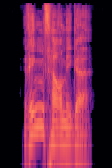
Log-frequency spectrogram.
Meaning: inflection of ringförmig: 1. strong/mixed nominative/accusative feminine singular 2. strong nominative/accusative plural 3. weak nominative all-gender singular
- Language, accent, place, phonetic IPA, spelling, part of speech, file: German, Germany, Berlin, [ˈʁɪŋˌfœʁmɪɡə], ringförmige, adjective, De-ringförmige.ogg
